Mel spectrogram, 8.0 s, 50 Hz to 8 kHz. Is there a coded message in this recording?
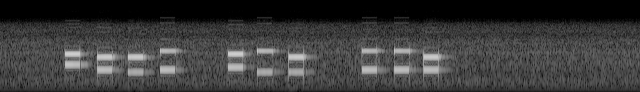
Yes: DTMF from 0.8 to 5.5 s, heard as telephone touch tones, dialled by hand, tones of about 190 ms, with hum and room echo. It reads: 0416 831 664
